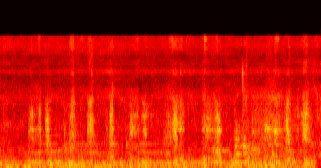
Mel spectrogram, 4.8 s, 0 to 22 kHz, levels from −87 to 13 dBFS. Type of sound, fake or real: fake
